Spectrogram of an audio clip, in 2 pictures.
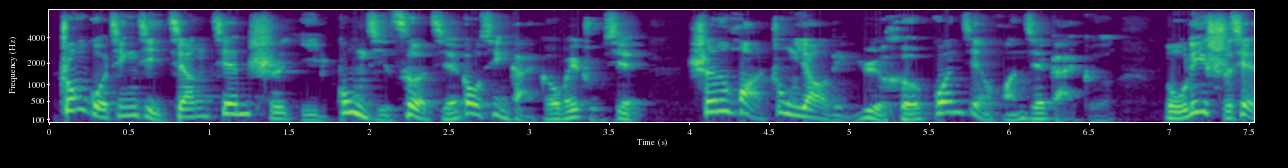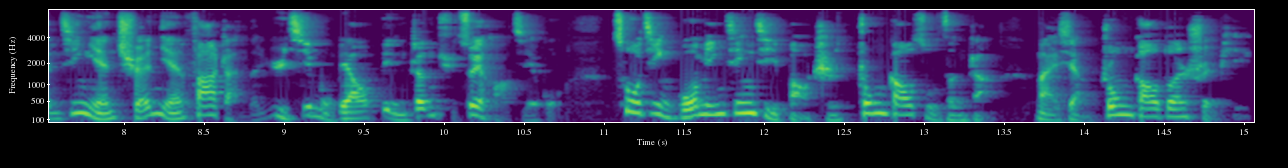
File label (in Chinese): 新闻类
